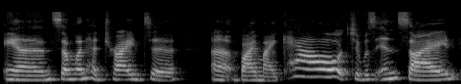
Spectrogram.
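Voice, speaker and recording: A middle-aged woman from Oklahoma, a business founder chatting as a guest, telling her story with quick laughs. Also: fairly high pitch, sharp tone. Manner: chatty, laughs often, upbeat. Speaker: franchise founder, interview guest. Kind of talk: casual storytelling.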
